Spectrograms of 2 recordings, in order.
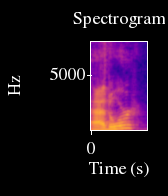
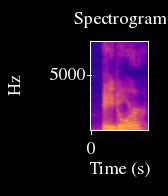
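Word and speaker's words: ADOHR: her area is ad how do you say the adore adore adore a-d-a-d-o-h-r uh asian dolls of hampton roads okay so that's that's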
